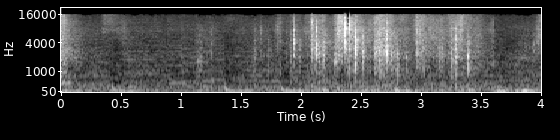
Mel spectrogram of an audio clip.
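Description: Paper and thin card rustling and clicking as vouchers are pulled from a paper envelope, in irregular short bursts through the second half, over soft background music.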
